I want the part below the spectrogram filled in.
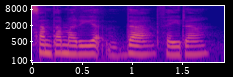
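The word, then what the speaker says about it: Santa Maria da Feira: Oh, I've been saying it wrong. – Me too. – Okay. – Well, you heard it here first. It's Santa Maria de la Feira.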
